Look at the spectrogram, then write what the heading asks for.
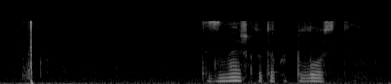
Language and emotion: Russian, neutral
